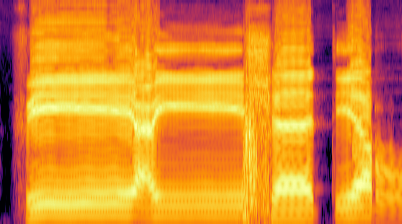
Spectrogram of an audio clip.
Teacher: suara tanwin awalnya fiyatin ketemu ro maka langsung masuk di r-nya bunyinya langsung ke huruf ro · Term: Idgham bila gunah, idgham bila gunnah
